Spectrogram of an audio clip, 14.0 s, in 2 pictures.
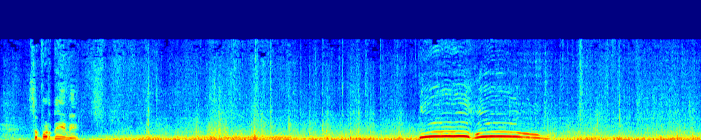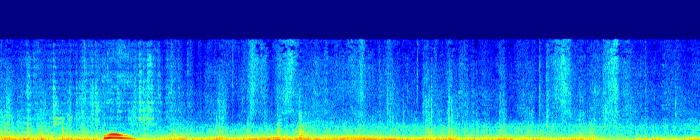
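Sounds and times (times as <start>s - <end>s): car engine working hard: 0.0s - 14.0s
tyres scrabbling on dirt: 0.3s - 14.0s
loud falling tone: 4.2s - 5.5s.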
